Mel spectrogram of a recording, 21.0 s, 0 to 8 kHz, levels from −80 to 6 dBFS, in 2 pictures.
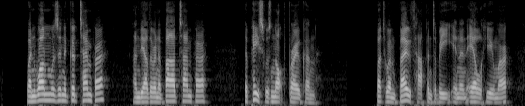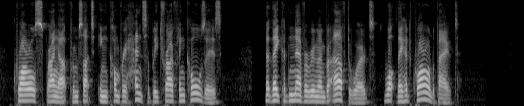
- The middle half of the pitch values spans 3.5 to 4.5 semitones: Yes, average, 4.2 semitones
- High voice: No, medium, 145 Hz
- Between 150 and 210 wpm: No, slow, 135 wpm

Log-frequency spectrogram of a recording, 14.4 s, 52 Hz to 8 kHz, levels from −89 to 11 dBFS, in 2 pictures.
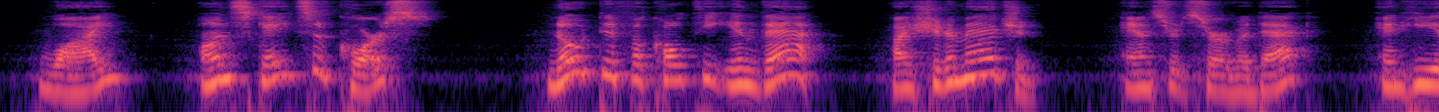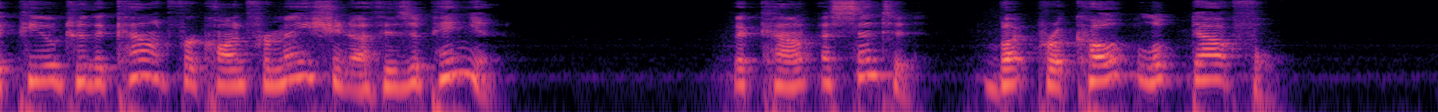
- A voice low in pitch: No, high, 205 Hz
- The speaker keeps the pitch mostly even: No, average, 5.0 semitones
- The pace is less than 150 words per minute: Yes, slow, 135 wpm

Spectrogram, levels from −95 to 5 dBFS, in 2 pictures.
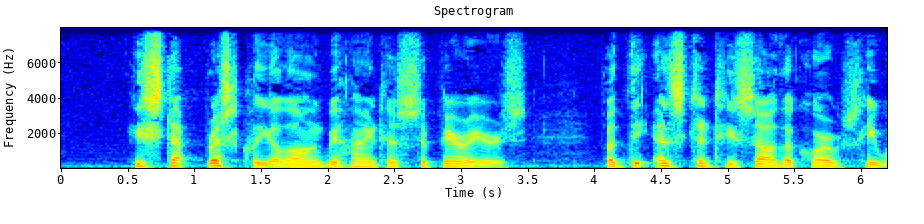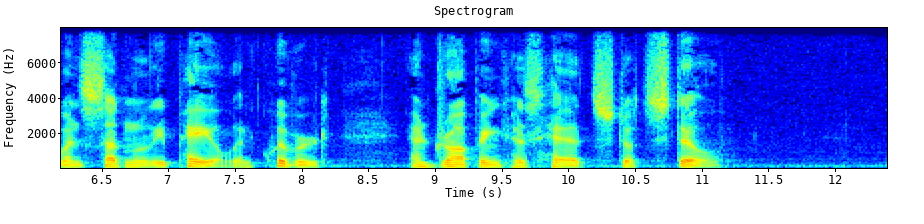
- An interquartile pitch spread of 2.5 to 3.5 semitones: Yes, average, 2.9 semitones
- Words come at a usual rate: No, slow, 125 wpm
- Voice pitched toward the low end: Yes, low, 110 Hz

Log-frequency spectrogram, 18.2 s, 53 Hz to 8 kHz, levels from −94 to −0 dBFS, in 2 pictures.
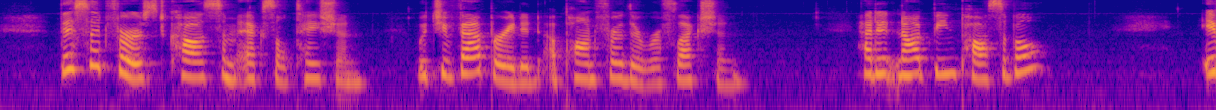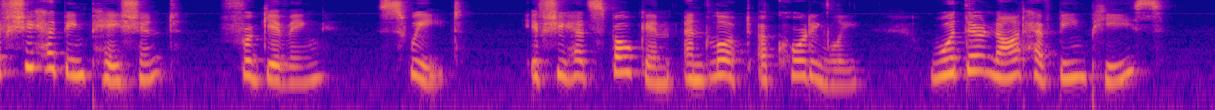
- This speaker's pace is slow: Yes, slow, 120 wpm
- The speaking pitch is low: No, high, 240 Hz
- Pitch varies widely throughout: No, average, 4.9 semitones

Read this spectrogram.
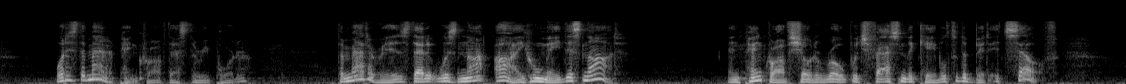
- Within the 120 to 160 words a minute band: No, average, 175 wpm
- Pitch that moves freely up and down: Yes, wide, 8.2 semitones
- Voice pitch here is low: Yes, low, 130 Hz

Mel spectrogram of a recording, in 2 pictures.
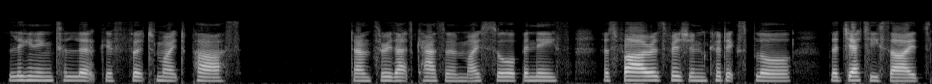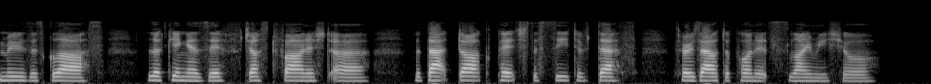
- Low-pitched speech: No, medium, 175 Hz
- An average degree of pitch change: No, narrow, 1.4 semitones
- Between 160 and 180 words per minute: No, average, 150 wpm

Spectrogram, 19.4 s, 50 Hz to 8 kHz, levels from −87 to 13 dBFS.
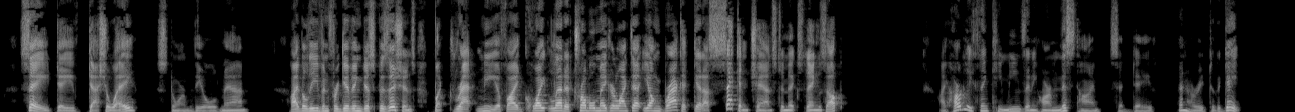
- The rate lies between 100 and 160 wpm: Yes, average, 155 wpm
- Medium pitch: Yes, medium, 150 Hz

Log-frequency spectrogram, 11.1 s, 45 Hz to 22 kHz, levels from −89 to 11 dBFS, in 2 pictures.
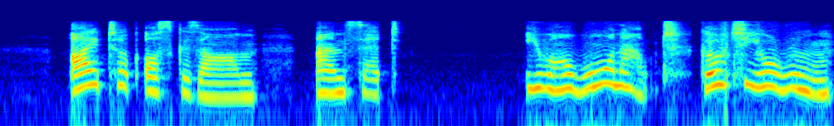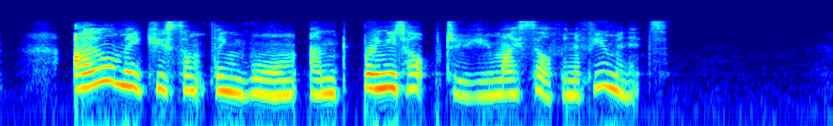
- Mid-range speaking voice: No, very high, 260 Hz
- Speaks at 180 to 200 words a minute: No, average, 165 wpm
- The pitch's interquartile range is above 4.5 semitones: Yes, wide, 5.5 semitones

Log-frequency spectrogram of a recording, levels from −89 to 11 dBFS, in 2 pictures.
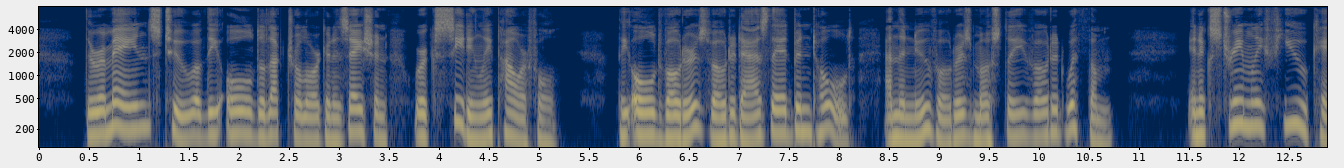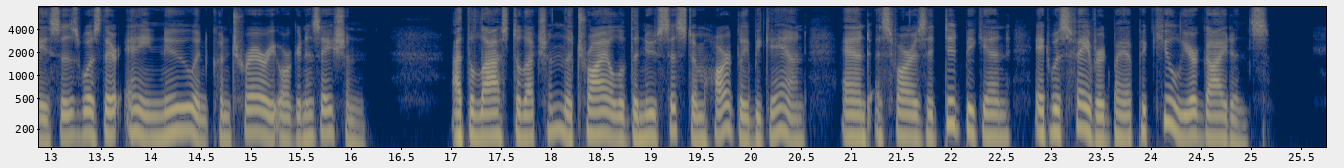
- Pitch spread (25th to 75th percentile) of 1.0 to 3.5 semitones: Yes, average, 3.1 semitones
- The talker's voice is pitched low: No, medium, 160 Hz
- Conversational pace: Yes, average, 150 wpm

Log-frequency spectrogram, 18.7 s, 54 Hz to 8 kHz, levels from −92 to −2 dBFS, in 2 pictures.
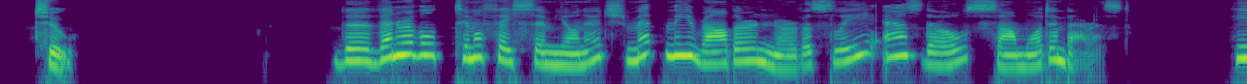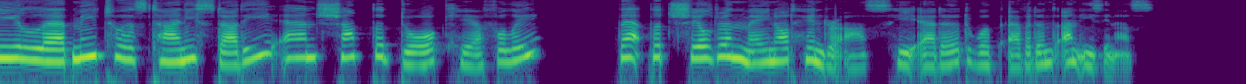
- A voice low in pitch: No, high, 220 Hz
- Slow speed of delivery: Yes, slow, 120 wpm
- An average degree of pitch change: No, wide, 6.6 semitones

